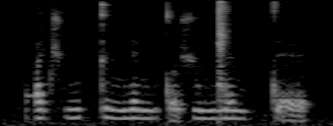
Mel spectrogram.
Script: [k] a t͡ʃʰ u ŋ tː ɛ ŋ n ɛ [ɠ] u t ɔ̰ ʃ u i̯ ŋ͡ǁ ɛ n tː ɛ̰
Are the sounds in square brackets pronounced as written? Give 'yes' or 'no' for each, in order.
no, no

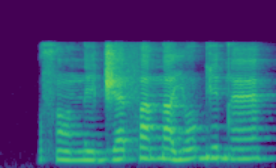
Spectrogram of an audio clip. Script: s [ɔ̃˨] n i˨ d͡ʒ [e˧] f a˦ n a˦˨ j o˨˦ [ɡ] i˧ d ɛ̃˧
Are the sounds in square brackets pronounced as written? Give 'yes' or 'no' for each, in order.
yes, no, yes

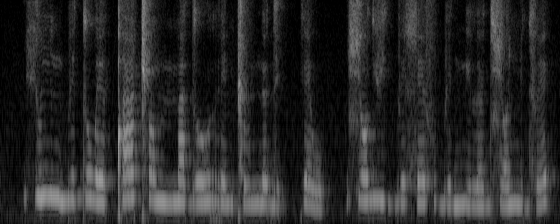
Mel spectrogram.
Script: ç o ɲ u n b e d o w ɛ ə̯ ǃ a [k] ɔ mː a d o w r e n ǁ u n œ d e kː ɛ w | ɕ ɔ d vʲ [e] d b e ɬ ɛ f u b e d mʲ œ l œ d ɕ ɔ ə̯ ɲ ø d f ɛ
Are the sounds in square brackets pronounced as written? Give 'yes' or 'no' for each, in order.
no, no

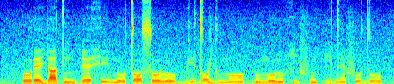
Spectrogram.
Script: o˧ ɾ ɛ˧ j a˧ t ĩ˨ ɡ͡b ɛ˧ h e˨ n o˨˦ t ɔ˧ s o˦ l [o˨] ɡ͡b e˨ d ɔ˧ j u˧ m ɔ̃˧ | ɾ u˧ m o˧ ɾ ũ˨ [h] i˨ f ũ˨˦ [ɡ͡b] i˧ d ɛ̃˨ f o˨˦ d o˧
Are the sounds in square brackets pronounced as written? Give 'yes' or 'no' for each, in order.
no, yes, no

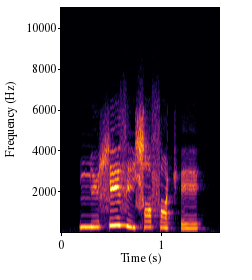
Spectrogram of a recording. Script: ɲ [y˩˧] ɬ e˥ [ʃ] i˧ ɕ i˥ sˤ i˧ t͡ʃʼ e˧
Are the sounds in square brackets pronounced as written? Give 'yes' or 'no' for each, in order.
no, no

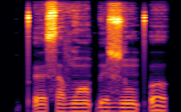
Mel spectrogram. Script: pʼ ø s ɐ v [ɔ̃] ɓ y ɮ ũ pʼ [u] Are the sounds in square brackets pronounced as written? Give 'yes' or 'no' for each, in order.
yes, no

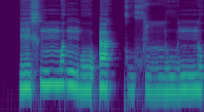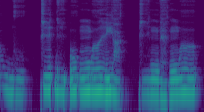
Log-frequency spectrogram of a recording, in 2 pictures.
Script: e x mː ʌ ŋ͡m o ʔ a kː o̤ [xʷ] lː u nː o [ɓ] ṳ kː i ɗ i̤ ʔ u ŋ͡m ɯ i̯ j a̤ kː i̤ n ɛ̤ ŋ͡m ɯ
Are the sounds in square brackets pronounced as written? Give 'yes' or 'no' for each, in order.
yes, no

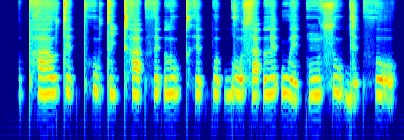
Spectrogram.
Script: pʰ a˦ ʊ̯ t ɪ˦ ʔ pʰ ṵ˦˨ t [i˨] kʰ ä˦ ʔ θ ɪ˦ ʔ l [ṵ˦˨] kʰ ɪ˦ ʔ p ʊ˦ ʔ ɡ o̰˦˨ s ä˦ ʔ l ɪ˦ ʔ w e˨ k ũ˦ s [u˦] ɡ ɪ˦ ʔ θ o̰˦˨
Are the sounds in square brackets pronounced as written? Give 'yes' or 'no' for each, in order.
no, yes, no

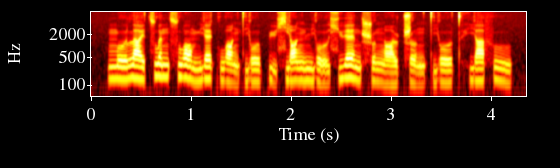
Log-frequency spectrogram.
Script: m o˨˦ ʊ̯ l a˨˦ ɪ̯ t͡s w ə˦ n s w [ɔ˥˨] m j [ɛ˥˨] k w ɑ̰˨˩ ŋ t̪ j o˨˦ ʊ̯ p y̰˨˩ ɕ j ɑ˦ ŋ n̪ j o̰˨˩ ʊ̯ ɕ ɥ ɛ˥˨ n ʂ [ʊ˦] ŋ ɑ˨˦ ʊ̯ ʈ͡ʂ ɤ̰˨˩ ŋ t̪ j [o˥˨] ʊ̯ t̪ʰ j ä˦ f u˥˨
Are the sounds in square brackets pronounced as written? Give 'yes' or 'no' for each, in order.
yes, yes, no, no

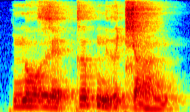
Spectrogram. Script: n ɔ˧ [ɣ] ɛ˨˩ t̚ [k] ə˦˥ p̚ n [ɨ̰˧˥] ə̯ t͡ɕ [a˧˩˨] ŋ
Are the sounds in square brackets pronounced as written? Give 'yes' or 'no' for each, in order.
yes, yes, yes, yes

